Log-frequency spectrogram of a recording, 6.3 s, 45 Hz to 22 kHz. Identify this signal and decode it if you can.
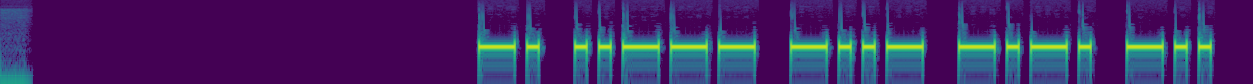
Morse code, heard as a keyed tone, about 20 wpm, 700 Hz. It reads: N2XCD
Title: USA Call Signs - 5 Characters - 20wpm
